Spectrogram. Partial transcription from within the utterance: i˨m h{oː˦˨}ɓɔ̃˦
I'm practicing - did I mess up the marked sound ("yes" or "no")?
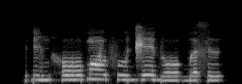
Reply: yes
